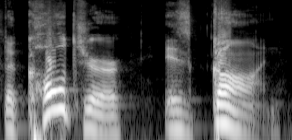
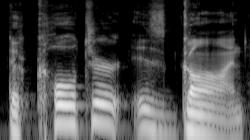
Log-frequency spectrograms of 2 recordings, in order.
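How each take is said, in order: First: Slow and loud, leaning on culture; drawn-out loud declaration of loss; emphatic declaration. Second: Said in the usual way. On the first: Real, not acted. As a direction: hammer it home, word by word. Opening rant about the team.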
